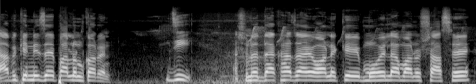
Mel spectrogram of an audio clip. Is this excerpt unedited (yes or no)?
yes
